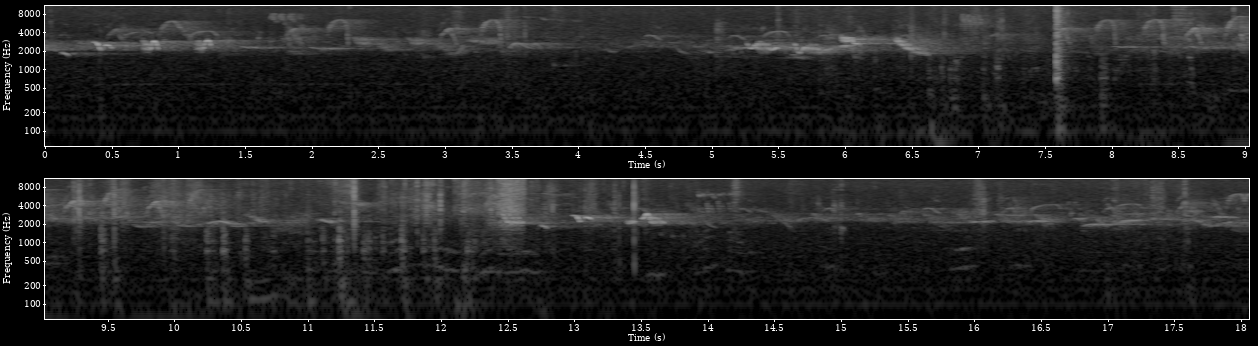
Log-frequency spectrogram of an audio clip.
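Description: A bird chirping in many short, high calls, with a few sharp knocks and clicks mixed in.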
